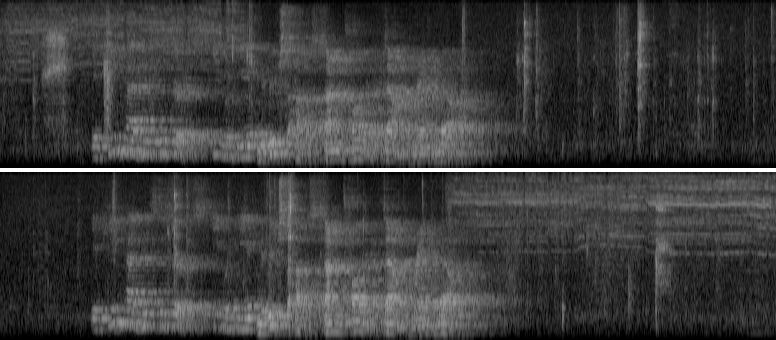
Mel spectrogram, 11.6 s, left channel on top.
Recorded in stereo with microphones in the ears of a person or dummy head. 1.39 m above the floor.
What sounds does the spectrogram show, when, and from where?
1.4 s a woman speaking: 40° right (ahead or behind), 3.5 m; by 3.8 s 20° right (ahead or behind), 7 m
3.9 s a man speaking: 75° right (ahead or behind), 2.5 m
